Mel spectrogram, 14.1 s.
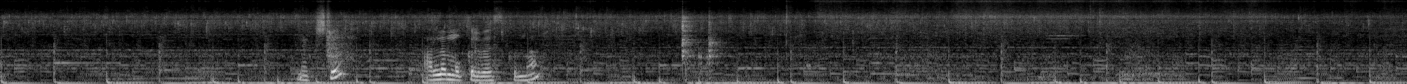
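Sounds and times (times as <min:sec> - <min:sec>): garlic sizzling in butter: 0:00.0 - 0:14.0.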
